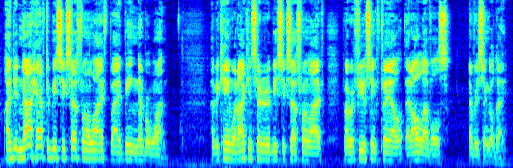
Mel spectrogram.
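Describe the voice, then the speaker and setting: A man with an American accent and an unremarkable speaking voice, medium in pitch with ordinary pitch variation, at a fairly quick pace against a quiet background. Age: 60s. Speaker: motivational speaker, former professor and pilot. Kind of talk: motivational talk.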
